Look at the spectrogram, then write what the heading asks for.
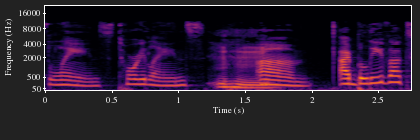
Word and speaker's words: Tory Lanez: first ask so it's Tory Lanez not like Tory Lana's I thought it was Lana's I feel like that's how you pronounce it in Spanish like Lana's but it's lanes Tory Lanez I believe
